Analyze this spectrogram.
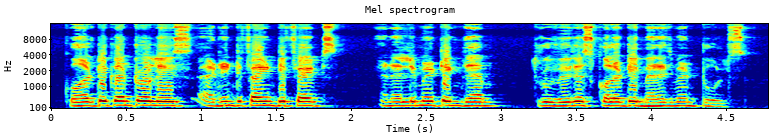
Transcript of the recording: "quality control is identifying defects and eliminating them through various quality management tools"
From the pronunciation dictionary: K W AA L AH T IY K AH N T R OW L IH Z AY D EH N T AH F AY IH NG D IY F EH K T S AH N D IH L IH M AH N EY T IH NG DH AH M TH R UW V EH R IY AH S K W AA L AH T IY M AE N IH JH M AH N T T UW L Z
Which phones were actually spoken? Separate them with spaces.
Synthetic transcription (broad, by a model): K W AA L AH T IY K AH N T R OW L IH Z AY D EH N T AH F AY IH NG D IY F EH K T S AH N D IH L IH M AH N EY T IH NG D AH M T R UW V EH R IY AH S K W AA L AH T IY M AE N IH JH M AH N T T UW L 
